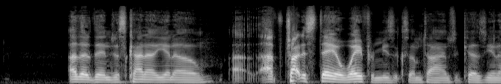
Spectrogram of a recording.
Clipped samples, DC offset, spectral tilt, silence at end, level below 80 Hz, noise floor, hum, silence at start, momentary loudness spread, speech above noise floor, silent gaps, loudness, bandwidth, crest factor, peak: under 0.1%; under 0.1%; -4 dB/octave; 0 s; -52 dBFS; -61 dBFS; none; 0.7 s; 12 LU; 46 dB; none; -15 LUFS; 17 kHz; 16 dB; 0 dBFS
